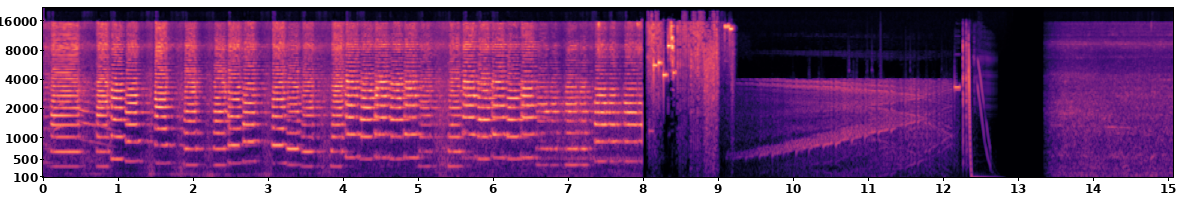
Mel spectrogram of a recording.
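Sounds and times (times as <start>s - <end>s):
musical bus horn melody: 0.0s - 8.0s.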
